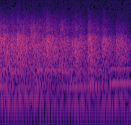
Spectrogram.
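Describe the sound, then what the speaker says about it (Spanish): Church audience applause, a steady wash of many hands clapping in rhythmic pulses, moderately distant with a low hum beneath. "Denle un aplauso fuerte a Cristo."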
